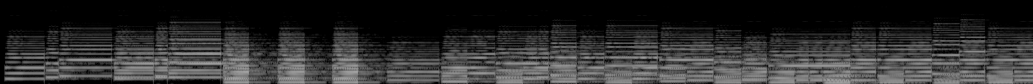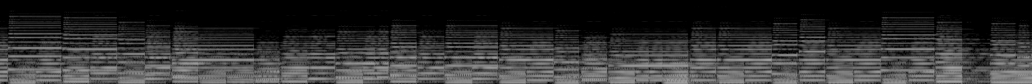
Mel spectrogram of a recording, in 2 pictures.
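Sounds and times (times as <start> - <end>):
accordion: 0.1 - 20.6.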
